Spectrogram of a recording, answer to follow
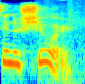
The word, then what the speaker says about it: Cynosure: Oh, that's pronounced Cynosure.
